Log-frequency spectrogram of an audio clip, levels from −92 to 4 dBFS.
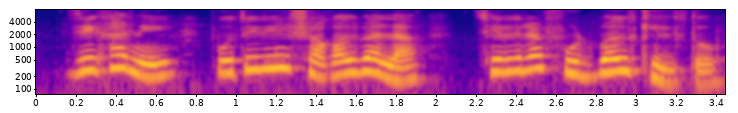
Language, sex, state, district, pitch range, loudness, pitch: Bengali, female, West Bengal, Kolkata, 220-280 Hz, -17 LUFS, 250 Hz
